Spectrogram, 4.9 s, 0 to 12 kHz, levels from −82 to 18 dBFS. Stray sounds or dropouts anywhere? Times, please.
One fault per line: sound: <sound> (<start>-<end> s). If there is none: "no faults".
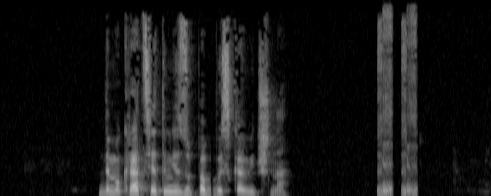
sound: laugh (3.8-4.2 s)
